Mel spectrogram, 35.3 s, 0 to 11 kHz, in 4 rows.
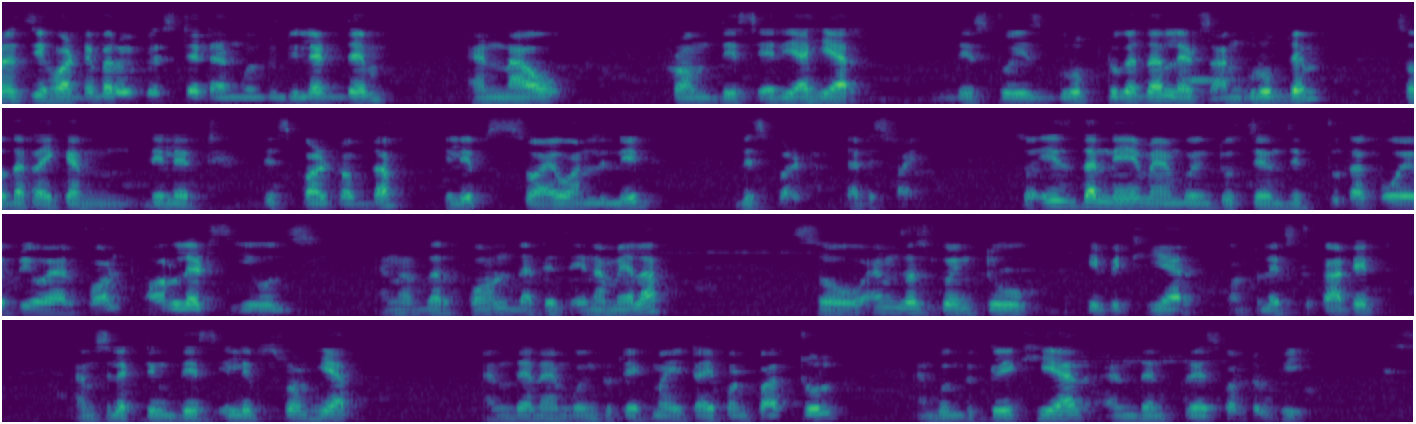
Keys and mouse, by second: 0.2 ctrl+a, 1.0 Delete, 3.0 click, 4.4 click, 6.3 right click, 7.5 click, 9.7 click, 10.4 Delete, 11.7 click, 12.9 click, 14.8 click, 15.7 right click, 17.2 click, 19.1 click, 19.9 e, 20.3 n, 21.0 click, 22.4 click, 25.2 ctrl+x, 26.6 click, 29.4 click, 30.5 click, 32.6 click, 33.7 ctrl+v, 35.1 click.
